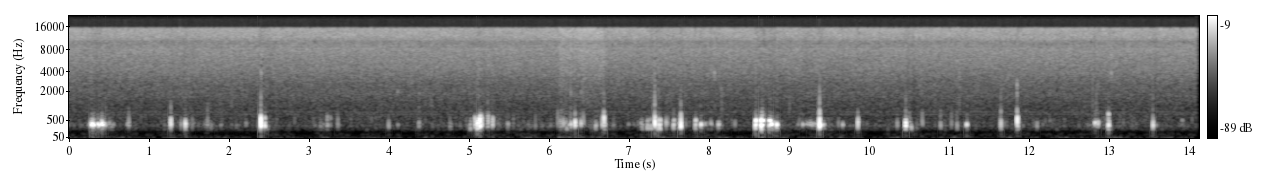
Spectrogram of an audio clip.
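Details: Irregular low gurgles and rumbles from the belly from gas and fluid moving through the gut: stomach growling (borborygmi).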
